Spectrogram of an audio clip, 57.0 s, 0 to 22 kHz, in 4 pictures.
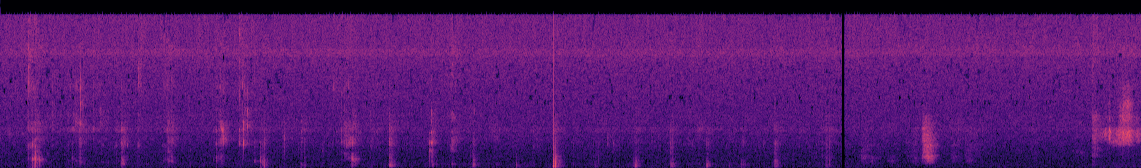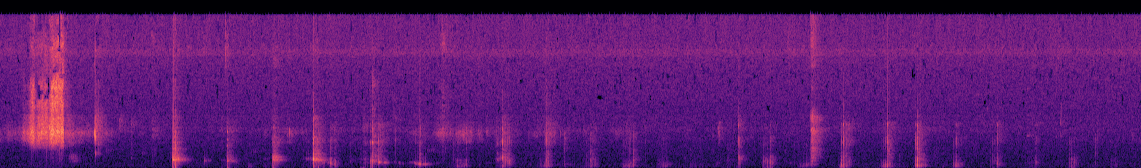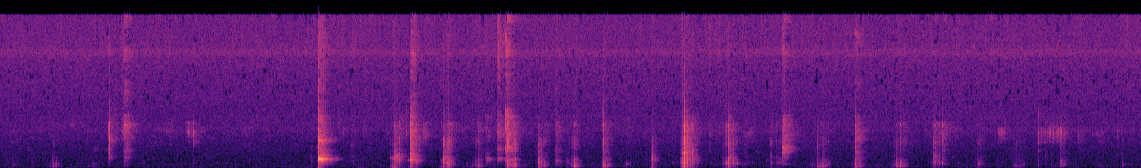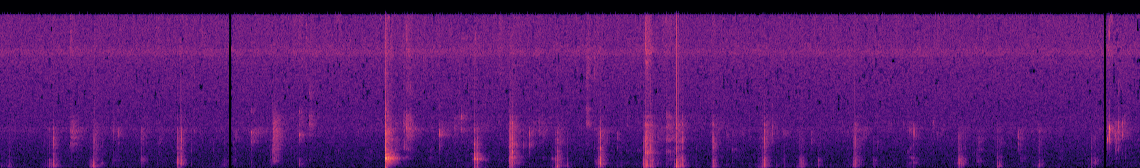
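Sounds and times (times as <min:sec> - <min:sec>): chalk being bitten and chewed: 0:13.7 - 0:15.8, 0:17.7 - 0:22.7.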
